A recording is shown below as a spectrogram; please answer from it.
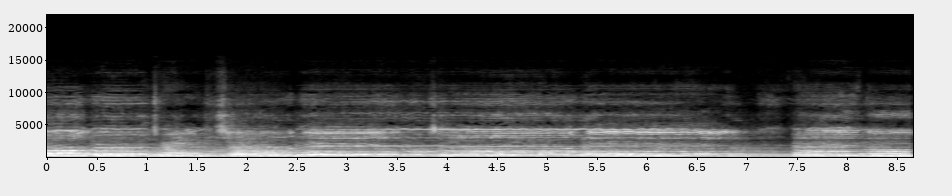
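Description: Church choir singing a hymn in held, sustained notes, a new phrase starting near the end.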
